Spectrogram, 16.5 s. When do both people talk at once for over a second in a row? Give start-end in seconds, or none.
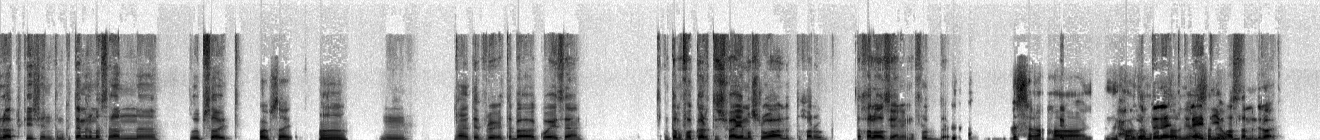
14.1-15.5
